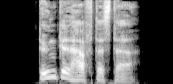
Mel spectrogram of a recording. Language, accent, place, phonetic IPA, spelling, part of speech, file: German, Germany, Berlin, [ˈdʏŋkl̩haftəstɐ], dünkelhaftester, adjective, De-dünkelhaftester.ogg
- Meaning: inflection of dünkelhaft: 1. strong/mixed nominative masculine singular superlative degree 2. strong genitive/dative feminine singular superlative degree 3. strong genitive plural superlative degree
